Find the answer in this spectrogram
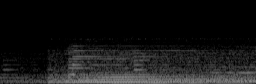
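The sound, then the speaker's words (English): A taxi cab's engine pulls away, its low drone swelling suddenly after a brief quiet stretch and then holding a steady, rumbling hum with no talk. “Mohinder drives off.”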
